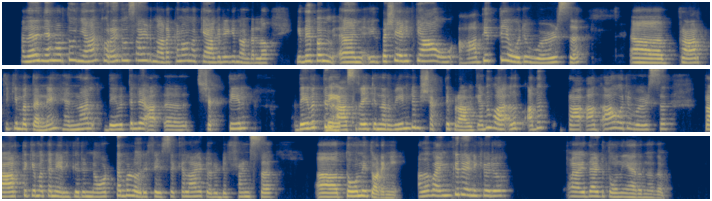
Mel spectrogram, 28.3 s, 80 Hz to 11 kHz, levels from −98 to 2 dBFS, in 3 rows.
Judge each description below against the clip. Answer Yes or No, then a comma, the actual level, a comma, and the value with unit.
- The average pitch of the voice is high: Yes, high, 240 Hz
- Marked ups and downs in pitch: No, average, 3.7 semitones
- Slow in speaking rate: No, average, 95 wpm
